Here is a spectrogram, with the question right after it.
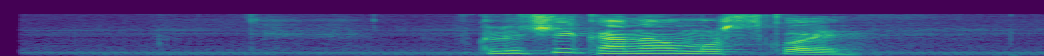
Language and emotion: Russian, neutral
